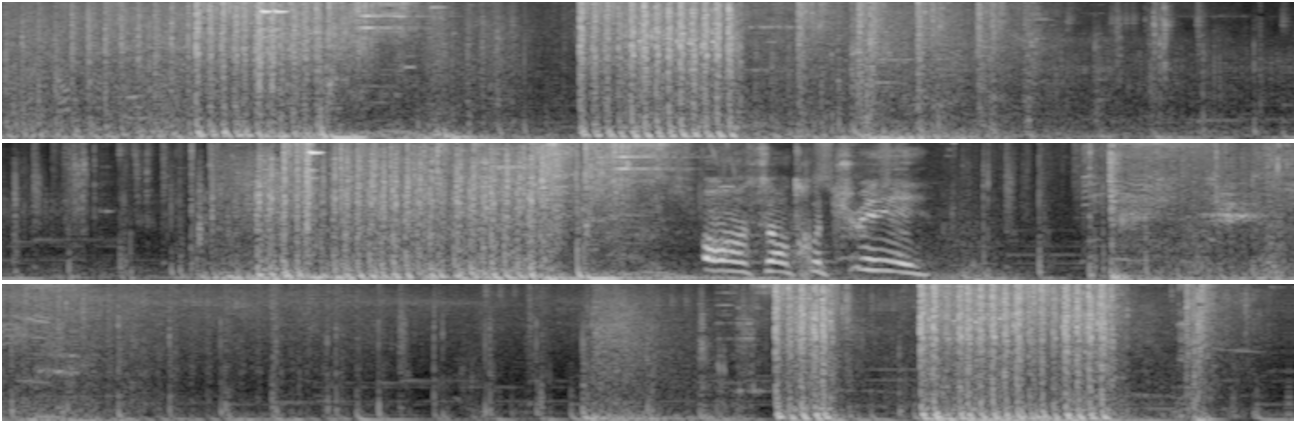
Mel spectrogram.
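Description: Automatic gunfire rattles in quick bursts.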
